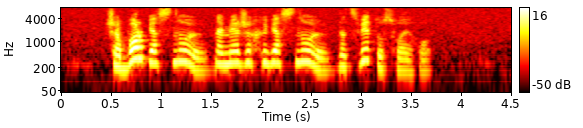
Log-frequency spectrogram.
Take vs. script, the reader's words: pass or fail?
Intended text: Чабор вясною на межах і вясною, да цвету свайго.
pass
